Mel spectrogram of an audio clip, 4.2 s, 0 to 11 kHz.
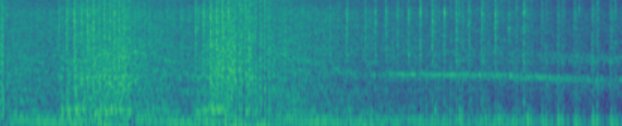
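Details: Air-cooled VW flat-four on a starter stand after resetting carb bypass and volume screws to 2.5 turns out, temporary exhaust, no intake: revs up twice then settles into steady even idle with faint whistle; runs smooth and healthy.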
